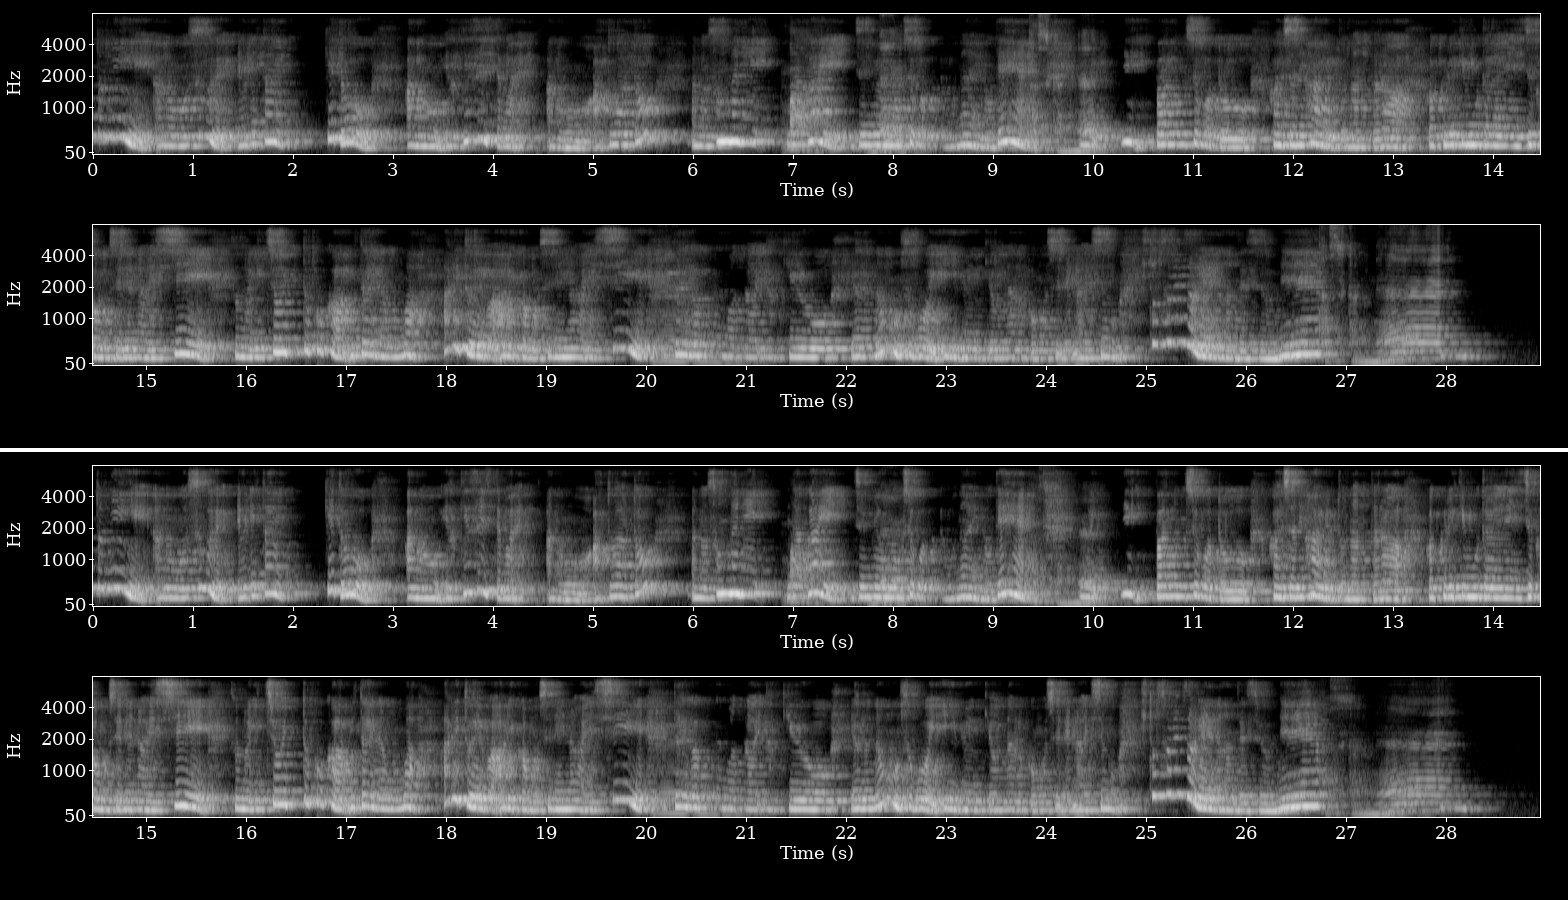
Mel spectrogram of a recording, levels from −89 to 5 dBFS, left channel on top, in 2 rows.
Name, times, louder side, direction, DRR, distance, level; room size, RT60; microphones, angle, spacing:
voice 1, 0.0-1.9 2.3-26.8 28.1-28.2, right 1 dB, 70° right, -1 dB, 1.9 m, -22 dB
voice 2, 6.9-7.3 7.8-8.2 9.4-10.1 20.0-20.8 26.7-28.0, left 2 dB, 70° left, 2 dB, 2.7 m, -34 dB
17.0 x 17.0 x 2.7 m, 0.83 s
head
